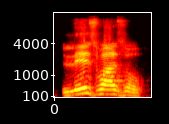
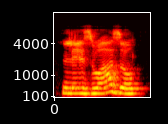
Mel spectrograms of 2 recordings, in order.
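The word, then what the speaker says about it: les oiseaux: german pronounces it okay french people will say so if you say plural of that you say les vaso les wazo one more time you feel how that feels les wazo good very beautiful now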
